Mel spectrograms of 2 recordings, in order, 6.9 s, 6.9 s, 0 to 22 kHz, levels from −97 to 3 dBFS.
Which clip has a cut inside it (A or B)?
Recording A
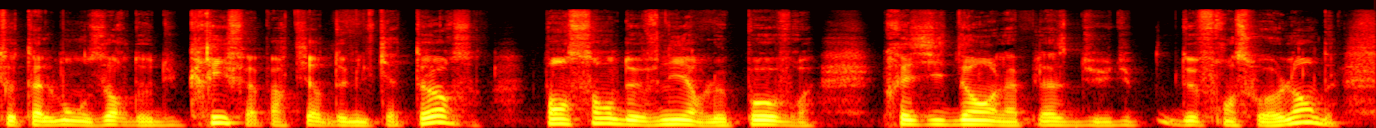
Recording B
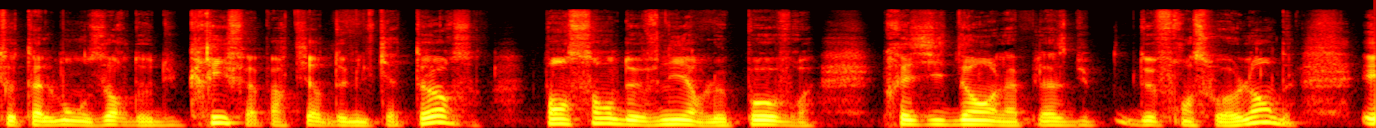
B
